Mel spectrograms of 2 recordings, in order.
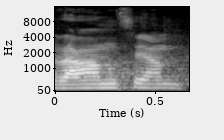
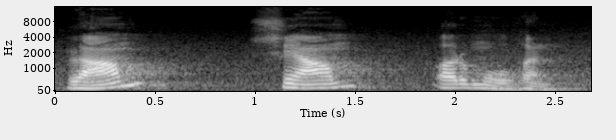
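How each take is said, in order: First: The names are said at once, without a pause. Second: There is a short pause between the names.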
